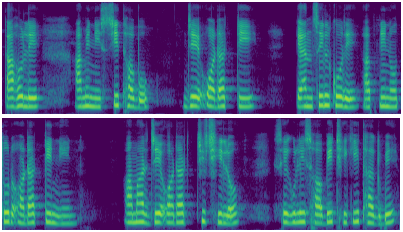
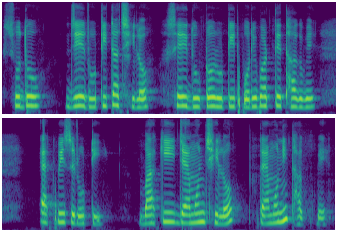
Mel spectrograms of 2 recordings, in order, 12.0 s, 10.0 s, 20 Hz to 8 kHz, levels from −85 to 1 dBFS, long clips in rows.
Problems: constant background noise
